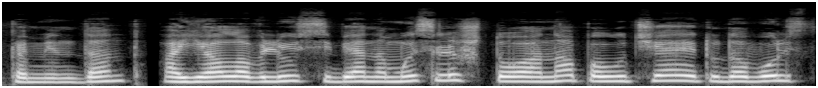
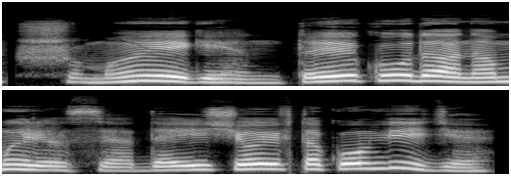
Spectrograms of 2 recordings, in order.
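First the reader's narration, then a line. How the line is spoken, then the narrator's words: Menacing question. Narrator (Russian): Вопрос раздается слишком грозно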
